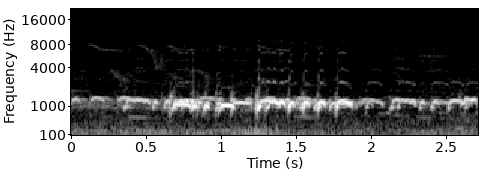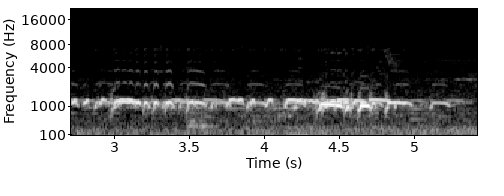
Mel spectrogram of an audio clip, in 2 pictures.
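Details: Lure call for trapping from an active zebra dove: an unbroken chain of fast, even cooing notes, swelling and fading slightly in loudness.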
